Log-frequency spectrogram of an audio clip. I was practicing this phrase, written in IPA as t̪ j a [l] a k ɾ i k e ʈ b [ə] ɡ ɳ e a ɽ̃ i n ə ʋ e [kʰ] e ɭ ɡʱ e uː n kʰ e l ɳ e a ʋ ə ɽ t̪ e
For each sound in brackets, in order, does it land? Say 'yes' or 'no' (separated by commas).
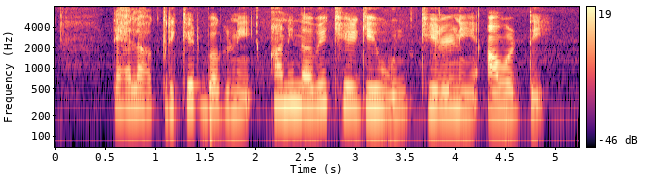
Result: yes, yes, yes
